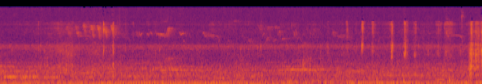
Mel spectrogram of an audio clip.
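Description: A few short, faint animal calls over a steady outdoor background hiss and hum, with scattered sharp clicks.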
